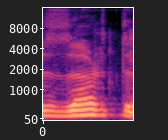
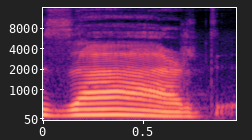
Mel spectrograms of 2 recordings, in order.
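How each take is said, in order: First: Said in the usual way. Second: زرد with the short a pulled long, "zaard"; stretched vowel. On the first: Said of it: "Urdu میں بھی ہم جیسے زرد". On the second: Shown as a demonstration. Teacher shows the Persian yellow, stretched vowel. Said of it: "زبر کو ذرا کھینچ کے".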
